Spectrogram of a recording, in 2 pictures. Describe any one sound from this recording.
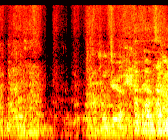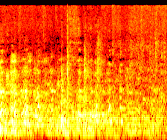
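A crowd of men talk and chatter close by.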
